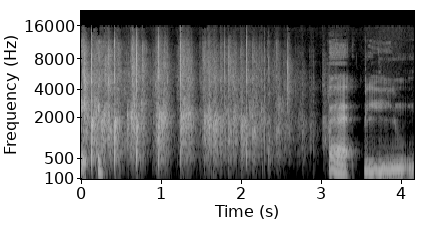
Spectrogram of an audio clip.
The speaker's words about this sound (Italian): L'applauso lo riporto e non me lo prendo perché non è un merito mio.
